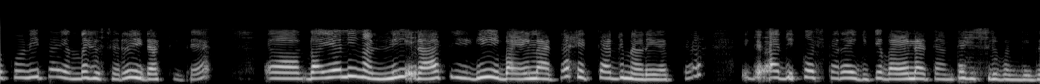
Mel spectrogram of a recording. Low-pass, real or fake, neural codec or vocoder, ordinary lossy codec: 5.4 kHz; fake; codec, 44.1 kHz, 1.7 kbps, Pupu-Codec; none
